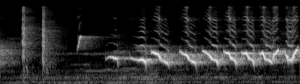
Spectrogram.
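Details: White-rumped shama lure meant to provoke a male to sing: a few sharp clicks and a short whistle, then a quick run of repeated looping slurred notes.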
